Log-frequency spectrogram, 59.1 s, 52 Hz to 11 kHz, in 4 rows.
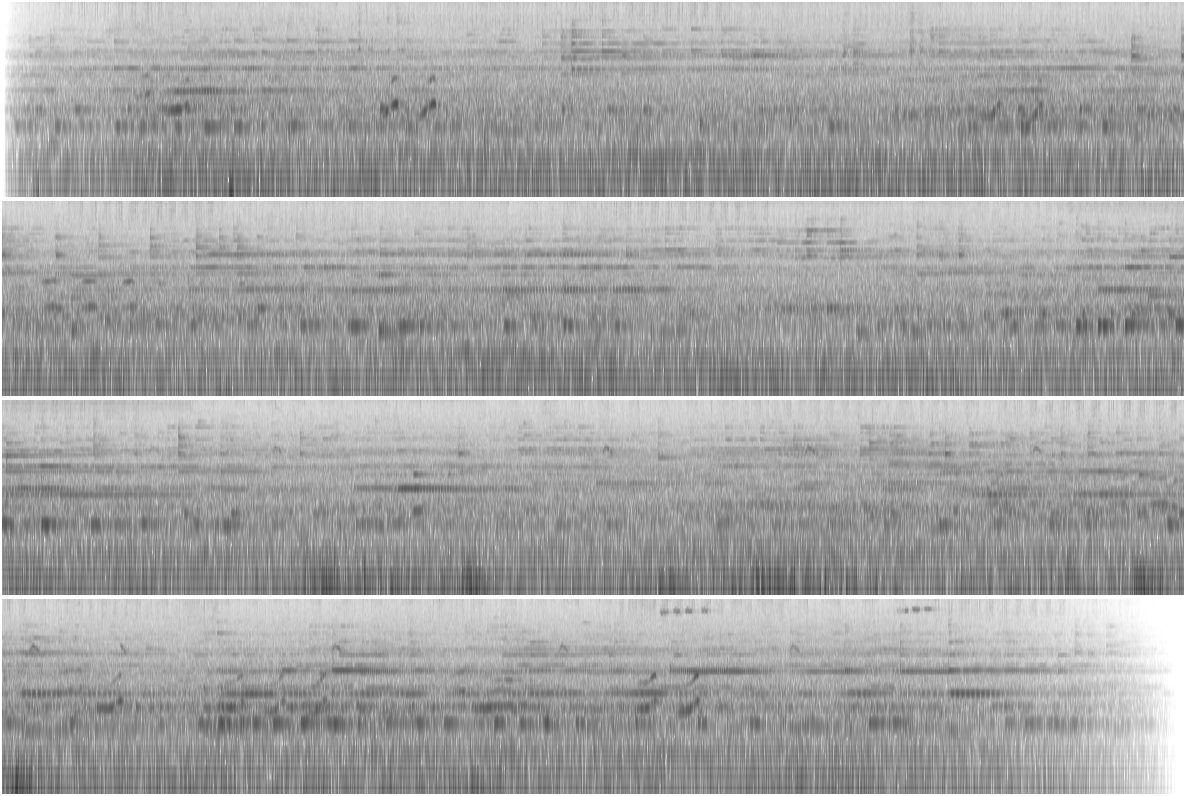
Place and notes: Farnital, Schweiz - Farnital-Farmer
Cowbells and a farmer calling his cows in the evening. Insects making noises.
Recorded with the internal stereo mikrophone of Tascam DR-100 MKII.
Reichenbach im Kandertal, Switzerland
